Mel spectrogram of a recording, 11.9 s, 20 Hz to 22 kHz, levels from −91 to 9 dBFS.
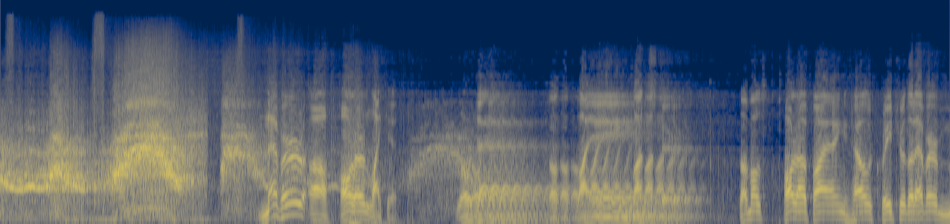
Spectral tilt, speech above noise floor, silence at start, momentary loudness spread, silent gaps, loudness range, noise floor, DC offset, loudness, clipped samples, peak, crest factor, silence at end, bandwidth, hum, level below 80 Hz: -5 dB/octave; 26 dB; 0 s; 14 LU; none; 7 LU; -42 dBFS; under 0.1%; -15 LUFS; under 0.1%; -2 dBFS; 14 dB; 0 s; 16 kHz; none; -40 dBFS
